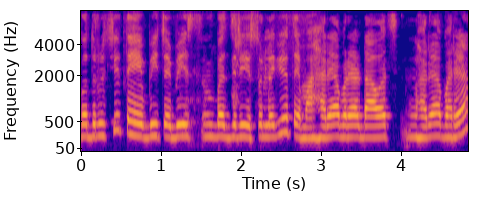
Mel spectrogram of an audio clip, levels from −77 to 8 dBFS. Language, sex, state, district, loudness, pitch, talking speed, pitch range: Garhwali, male, Uttarakhand, Tehri Garhwal, -14 LUFS, 220 Hz, 185 wpm, 215-225 Hz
